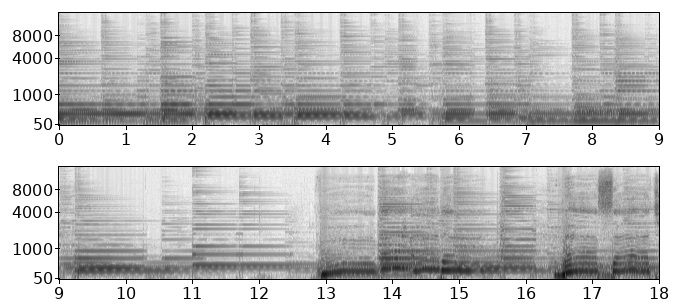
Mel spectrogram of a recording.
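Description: Acoustic guitar playing chords in a steady rhythm, a slow ballad intro. About thirteen seconds in, a man's voice starts singing over the guitar.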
